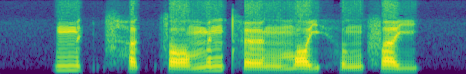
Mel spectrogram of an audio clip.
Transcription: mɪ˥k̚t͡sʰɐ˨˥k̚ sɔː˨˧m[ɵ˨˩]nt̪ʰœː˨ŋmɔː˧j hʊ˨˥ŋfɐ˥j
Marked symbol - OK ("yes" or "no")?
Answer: no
